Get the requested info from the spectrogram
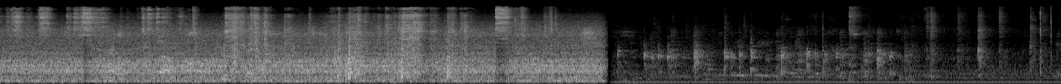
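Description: Aluminium foil crinkling and crackling under a hand, loud and full of sharp clicks, stopping abruptly about six seconds in. After that there is only a quiet room with a low steady hum and faint small knocks.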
